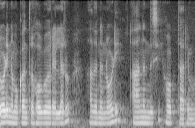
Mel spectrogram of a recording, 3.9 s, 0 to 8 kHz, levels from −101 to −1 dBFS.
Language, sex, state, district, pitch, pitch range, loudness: Kannada, male, Karnataka, Shimoga, 130 Hz, 125-145 Hz, -18 LUFS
